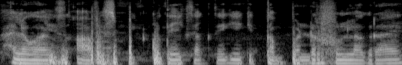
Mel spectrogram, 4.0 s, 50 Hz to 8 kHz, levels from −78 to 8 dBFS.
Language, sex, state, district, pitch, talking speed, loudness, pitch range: Hindi, male, Uttar Pradesh, Ghazipur, 110 Hz, 240 wpm, -21 LUFS, 105-110 Hz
